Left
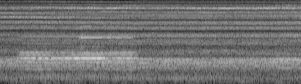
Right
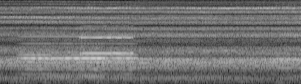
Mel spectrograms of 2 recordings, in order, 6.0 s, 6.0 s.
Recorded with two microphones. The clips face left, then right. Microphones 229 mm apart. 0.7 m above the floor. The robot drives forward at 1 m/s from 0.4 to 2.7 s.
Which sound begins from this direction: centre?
A drone, at 0.0 s.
